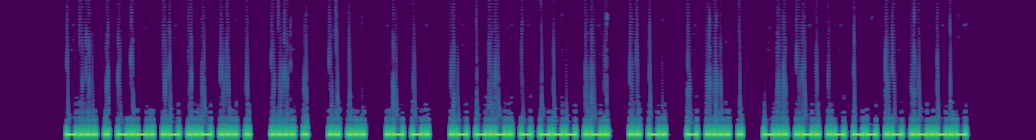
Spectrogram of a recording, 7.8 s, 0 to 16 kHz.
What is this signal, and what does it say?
Morse code, heard as a keyed tone, about 50 wpm, 700 Hz. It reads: BECAUSE HE IS AN ACTOR IN THE DRAMA.
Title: Sentences from Top 1500 Words 50wpm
